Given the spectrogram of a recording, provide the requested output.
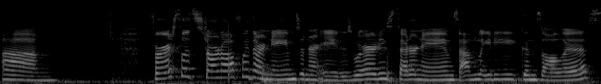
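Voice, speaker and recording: A woman's voice: on the high side, moderate pace, a bit bright. A woman in her twenties co-hosting a podcast in a casual, candid, informal way, often dropping "like" into her sentences. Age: 20s. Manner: informal, candid, peppers talk with "like". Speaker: podcast co-host.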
